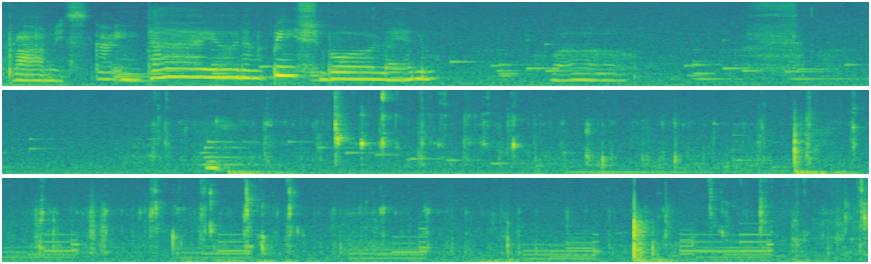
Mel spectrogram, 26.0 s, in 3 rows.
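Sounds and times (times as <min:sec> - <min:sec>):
soft background music: 0:00.0 - 0:09.5, 0:10.1 - 0:26.0
person chewing: 0:10.1 - 0:26.0.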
